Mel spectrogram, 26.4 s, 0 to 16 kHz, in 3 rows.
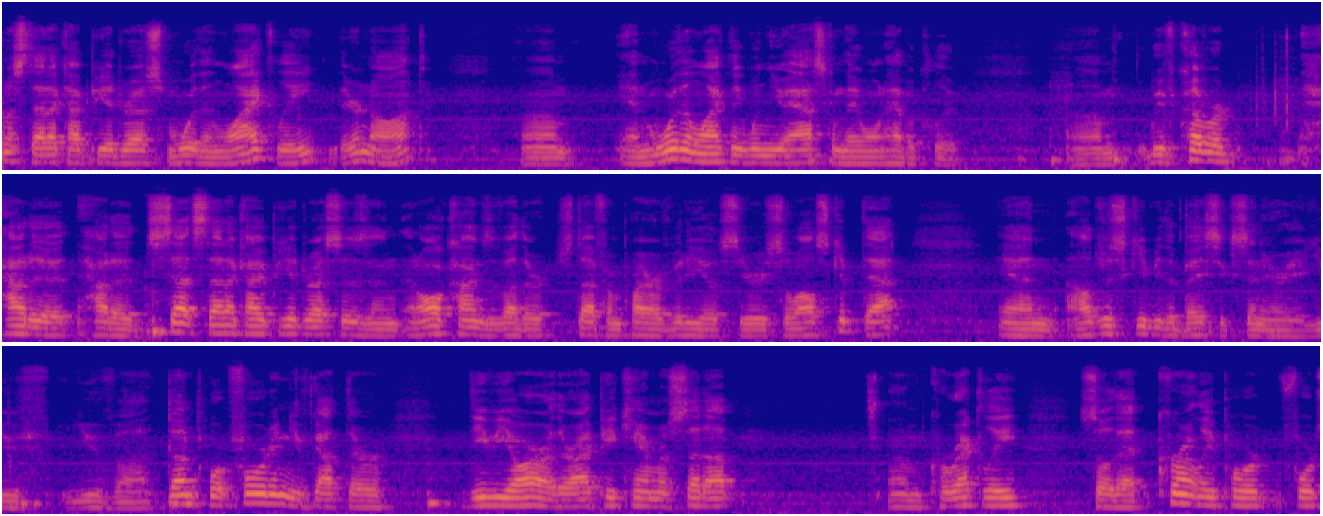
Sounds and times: Speech: 0.0 - 2.9, 3.5 - 6.4, 7.1 - 14.8, 15.4 - 22.5, 23.4 - 26.3.

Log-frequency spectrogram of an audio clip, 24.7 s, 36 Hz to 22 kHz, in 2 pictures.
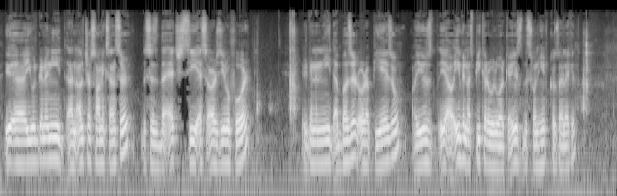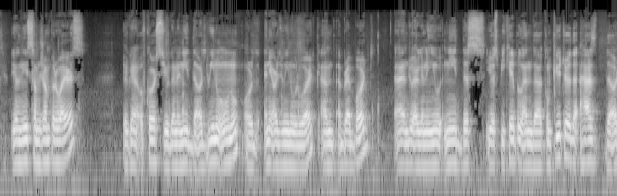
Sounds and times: Inside, small room: 0.0 - 24.6
Speech: 0.1 - 5.1, 6.0 - 11.6, 12.6 - 14.1, 14.8 - 24.6.

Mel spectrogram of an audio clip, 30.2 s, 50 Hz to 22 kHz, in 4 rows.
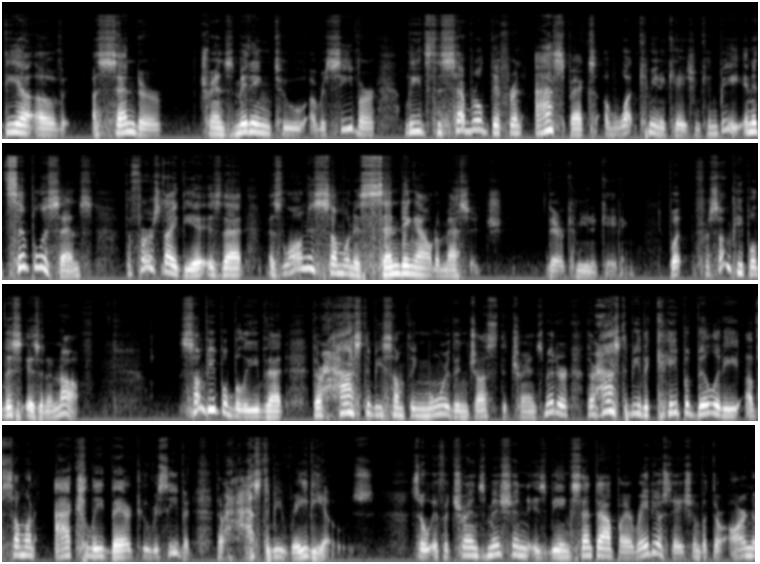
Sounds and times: Speech: 0.0 - 16.0, 16.9 - 30.2.

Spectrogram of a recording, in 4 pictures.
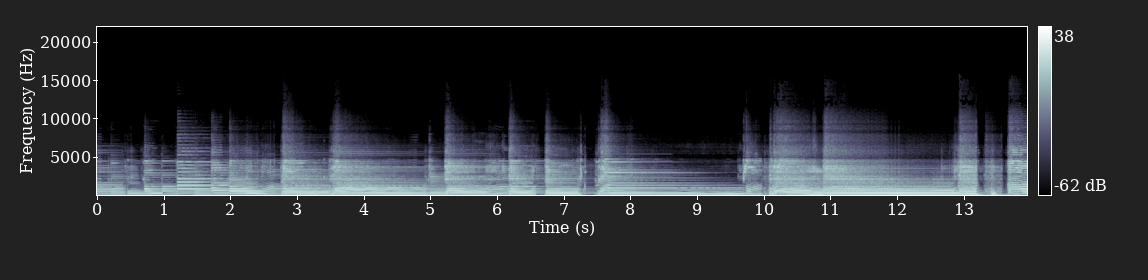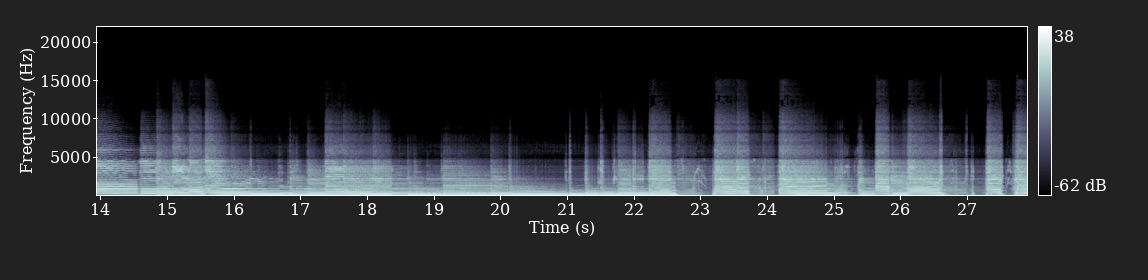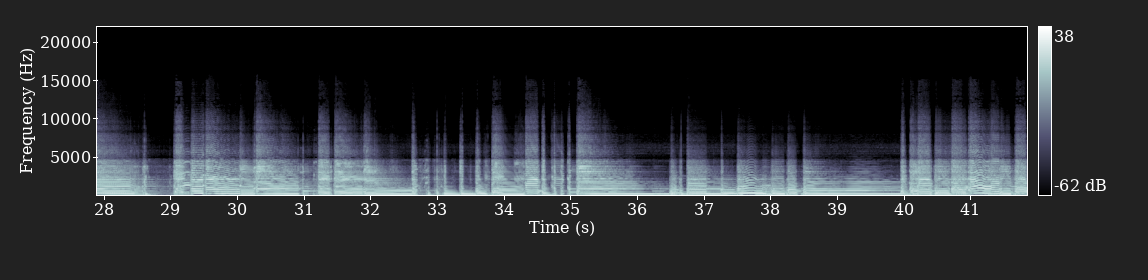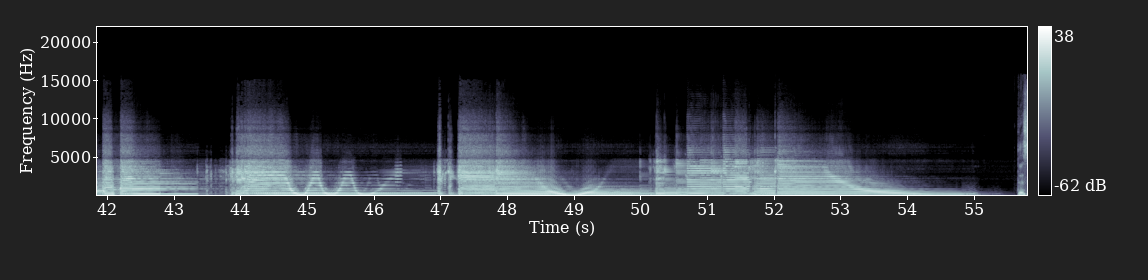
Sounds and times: Bass guitar: 0.0 - 55.0
Electric guitar: 0.0 - 55.8.

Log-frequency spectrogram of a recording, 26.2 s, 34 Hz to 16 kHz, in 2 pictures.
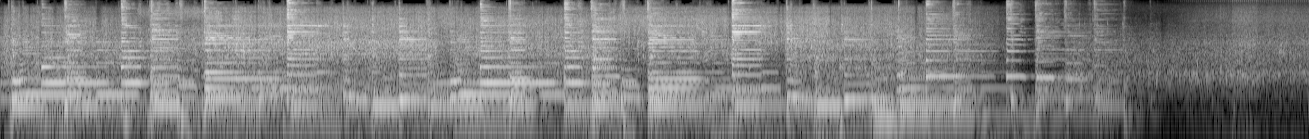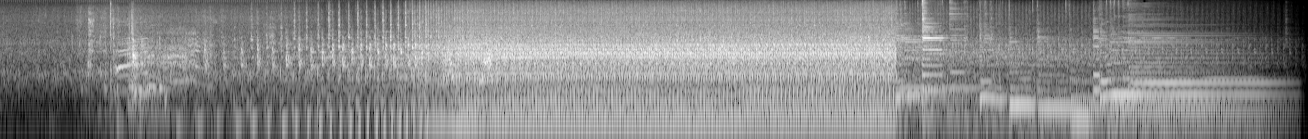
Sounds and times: Music: 0.0 - 11.4, 22.0 - 26.1.

